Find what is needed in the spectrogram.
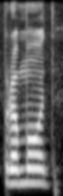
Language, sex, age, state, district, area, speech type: Goan Konkani, female, 30-45, Goa, Salcete, rural, spontaneous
